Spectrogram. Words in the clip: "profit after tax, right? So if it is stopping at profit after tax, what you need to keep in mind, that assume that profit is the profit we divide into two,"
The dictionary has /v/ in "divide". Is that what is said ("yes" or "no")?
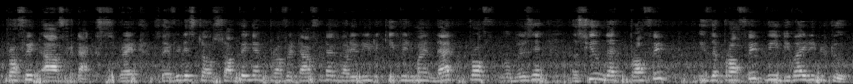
yes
